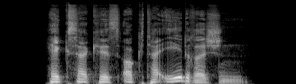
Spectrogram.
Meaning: inflection of hexakisoktaedrisch: 1. strong genitive masculine/neuter singular 2. weak/mixed genitive/dative all-gender singular 3. strong/weak/mixed accusative masculine singular
- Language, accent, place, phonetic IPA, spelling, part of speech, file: German, Germany, Berlin, [ˌhɛksakɪsʔɔktaˈʔeːdʁɪʃn̩], hexakisoktaedrischen, adjective, De-hexakisoktaedrischen.ogg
